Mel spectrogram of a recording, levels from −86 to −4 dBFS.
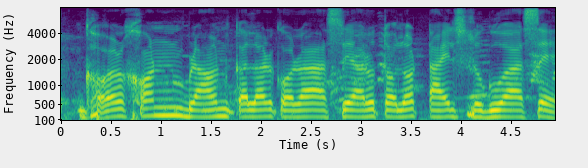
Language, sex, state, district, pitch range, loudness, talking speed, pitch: Assamese, male, Assam, Sonitpur, 170-185 Hz, -12 LUFS, 120 wpm, 175 Hz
